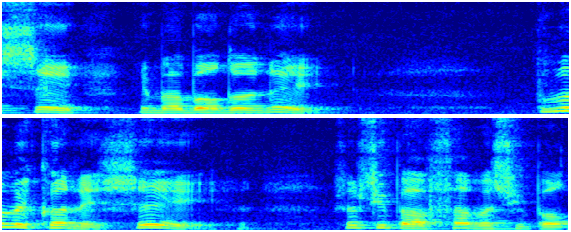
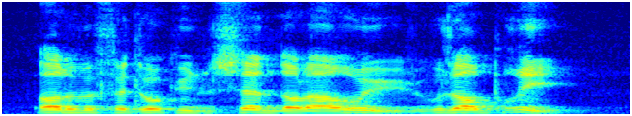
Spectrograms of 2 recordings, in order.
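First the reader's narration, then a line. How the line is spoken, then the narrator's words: Baron, curt. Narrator (French): fit le baron d'un ton bref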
